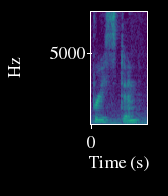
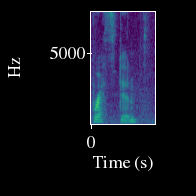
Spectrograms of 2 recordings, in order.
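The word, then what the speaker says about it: Breaston: derby but is i've only just learned it's pronounced breeston um because every time i look at her a dress i pronounce it breston and it makes me laugh all over again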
